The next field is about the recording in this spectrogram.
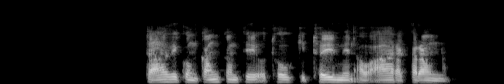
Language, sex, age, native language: Icelandic, male, 40-49, Icelandic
